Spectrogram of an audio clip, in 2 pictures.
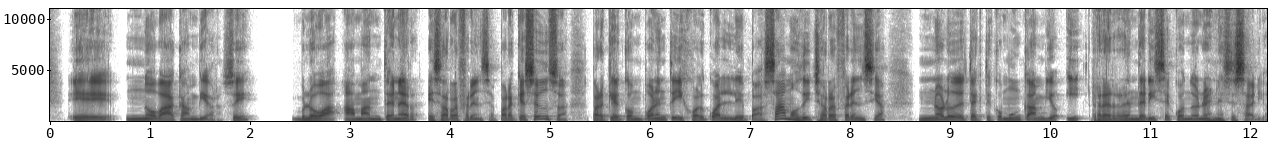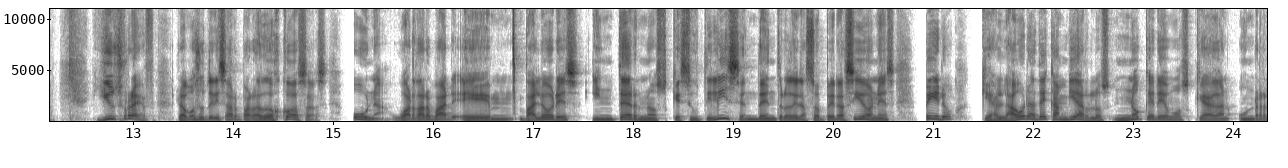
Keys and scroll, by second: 10.6 Escape, 11.9-13.2 typing, 22.0 v.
